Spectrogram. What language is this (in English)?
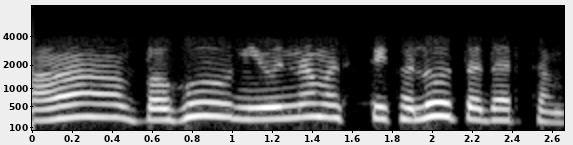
Sanskrit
